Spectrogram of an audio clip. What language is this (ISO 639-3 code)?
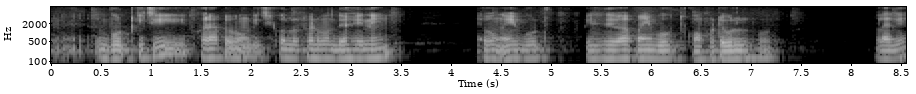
ori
